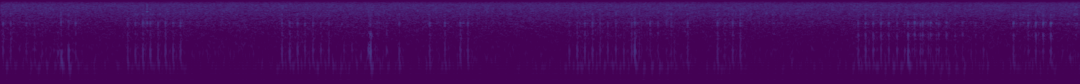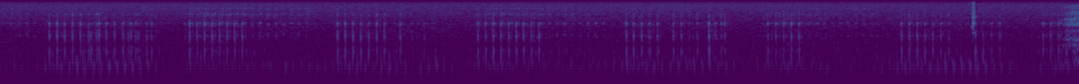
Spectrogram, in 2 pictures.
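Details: Pandy, a pet female cat, lies on a satin pillow being massaged and gives a loud, mellow purr: a continuous low throb that swells and eases in rhythm with her breathing, under light rubbing and fabric rustle.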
